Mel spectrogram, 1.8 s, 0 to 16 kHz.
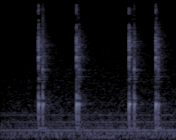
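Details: Mitsubishi Eclipse 2G fuel injector off the car, pulsed by touching a jumper cable during home cleaning with carb cleaner: four crisp, sharp clicks at irregular intervals in a quiet room; normal injector click.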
